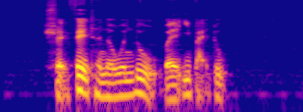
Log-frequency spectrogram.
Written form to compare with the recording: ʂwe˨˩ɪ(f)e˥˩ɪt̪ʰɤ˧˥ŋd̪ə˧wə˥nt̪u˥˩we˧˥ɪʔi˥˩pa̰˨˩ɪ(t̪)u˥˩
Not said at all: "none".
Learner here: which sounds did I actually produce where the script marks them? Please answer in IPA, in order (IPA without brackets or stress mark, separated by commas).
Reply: f, t̪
